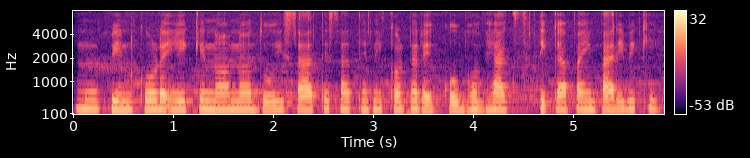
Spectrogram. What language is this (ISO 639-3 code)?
ori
